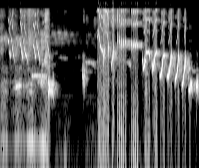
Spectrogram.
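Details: Morning song of a white-rumped shama of the Medan type: chattering high notes and low whistles, a brief pause, then a fast run of rising and falling whistled notes repeated several times a second.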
